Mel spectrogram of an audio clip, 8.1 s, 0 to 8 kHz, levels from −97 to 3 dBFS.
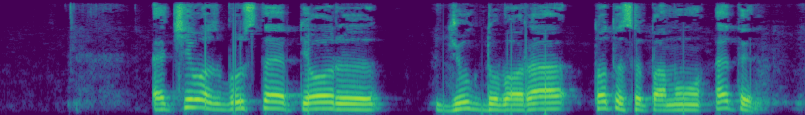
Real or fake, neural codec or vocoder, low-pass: real; none; 7.2 kHz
